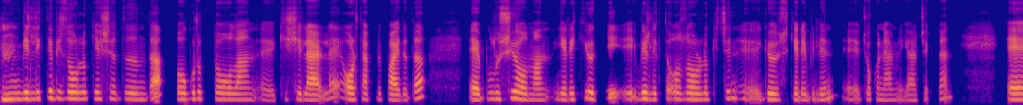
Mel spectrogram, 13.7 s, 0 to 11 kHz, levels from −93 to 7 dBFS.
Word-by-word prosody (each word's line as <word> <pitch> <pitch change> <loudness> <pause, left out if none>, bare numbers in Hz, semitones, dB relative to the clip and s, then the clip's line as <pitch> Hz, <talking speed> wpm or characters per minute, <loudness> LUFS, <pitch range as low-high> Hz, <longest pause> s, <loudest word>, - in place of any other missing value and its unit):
birlikte 200 +4 +3
bir 215 - -3
zorluk 205 0 +2
yaşadığında 200 -2 0 0.2
o 195 -1 0
grupta 205 -1 -4
olan, 185 -1 -1
eee, 160 -2 -13
kişilerle 185 +2 +1
ortak 185 0 +1
bir 185 - -14
payda 170 -2 +1
da, 245 +5 +3 0.6
eee, 180 0 +5
buluşuyor 200 +2 +3
olman 175 -2 0
gerekiyor 185 +3 +1
ki, 120 -10 -8
eee, 195 0 -5
birlikte 190 -2 +3
o 200 -1 -2
zorluk 190 -1 0
için, 220 +1 -8
eee, 210 -2 -10
göğüs 185 -2 +1
gerebilin. 180 - -4
Eee, 185 -8 -13
çok 185 0 -12
önemli 170 0 -10
gerçekten. 195 +8 -11 0.7
Eee, 185 - +4
190 Hz, 135 wpm, -25 LUFS, 180-205 Hz, 0.7 s, eee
